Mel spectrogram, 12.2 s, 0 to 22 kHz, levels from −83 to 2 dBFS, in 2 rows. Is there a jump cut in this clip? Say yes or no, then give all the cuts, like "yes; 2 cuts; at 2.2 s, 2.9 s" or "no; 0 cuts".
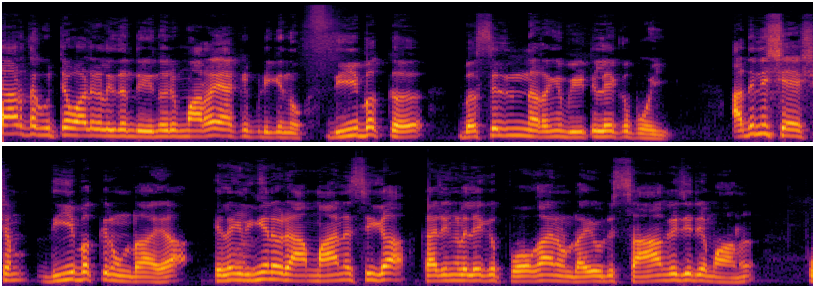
yes; 1 cut; at 2.3 s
